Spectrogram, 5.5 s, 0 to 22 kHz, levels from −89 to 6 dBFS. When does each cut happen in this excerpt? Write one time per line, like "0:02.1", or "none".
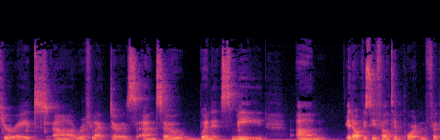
none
